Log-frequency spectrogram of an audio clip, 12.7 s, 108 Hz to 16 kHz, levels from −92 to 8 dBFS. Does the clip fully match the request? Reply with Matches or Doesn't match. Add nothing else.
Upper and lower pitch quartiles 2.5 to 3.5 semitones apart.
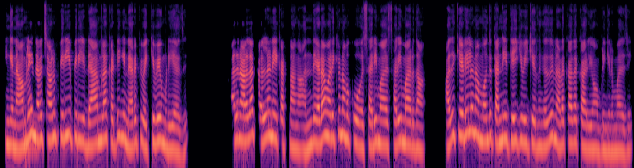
Doesn't match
